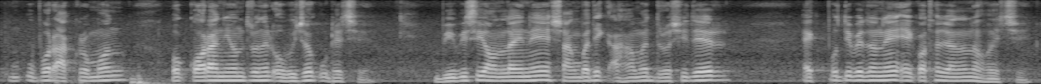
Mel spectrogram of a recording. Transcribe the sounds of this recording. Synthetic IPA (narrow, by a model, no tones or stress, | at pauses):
upoɾakɾomonokɔɾaniont̪̬ɾoneɾobʱid͡ʑoɡuʈʰet͡ɕʰḛ | bibisiɔnlajneʃaŋbad̪ʱikaɦamed̪ɾoʃid̪eɾ | ɛk̚pɾot̪̬ibed̪oneekɔt̪ʰad͡ʑananoɦojet͡ɕʰḛ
